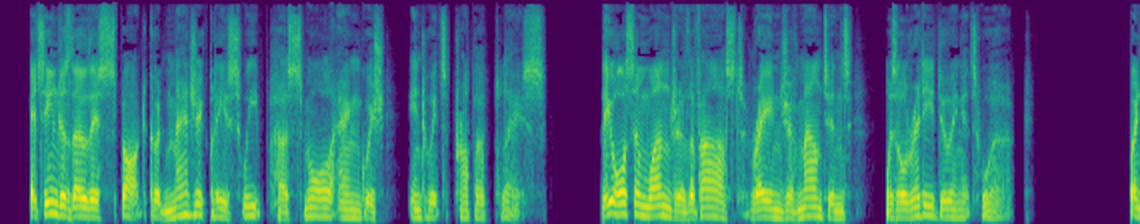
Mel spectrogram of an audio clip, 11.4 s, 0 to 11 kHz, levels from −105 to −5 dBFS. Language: English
